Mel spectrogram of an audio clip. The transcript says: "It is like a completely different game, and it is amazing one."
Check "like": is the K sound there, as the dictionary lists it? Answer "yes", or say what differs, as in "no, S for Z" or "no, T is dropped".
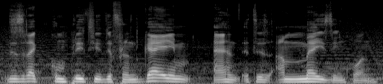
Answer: no, K is dropped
